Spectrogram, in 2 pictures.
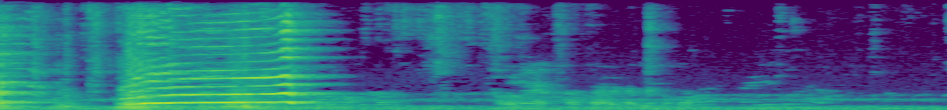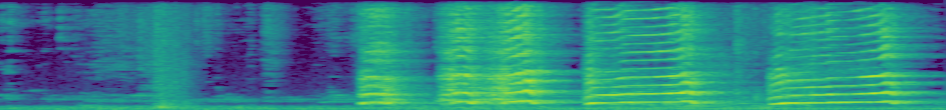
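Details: Contest-quality Ayam Ketawa, a laughing chicken rooster, crowing: a loud crow opens, a quiet stretch follows, then a run of four stuttering crow phrases close together.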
